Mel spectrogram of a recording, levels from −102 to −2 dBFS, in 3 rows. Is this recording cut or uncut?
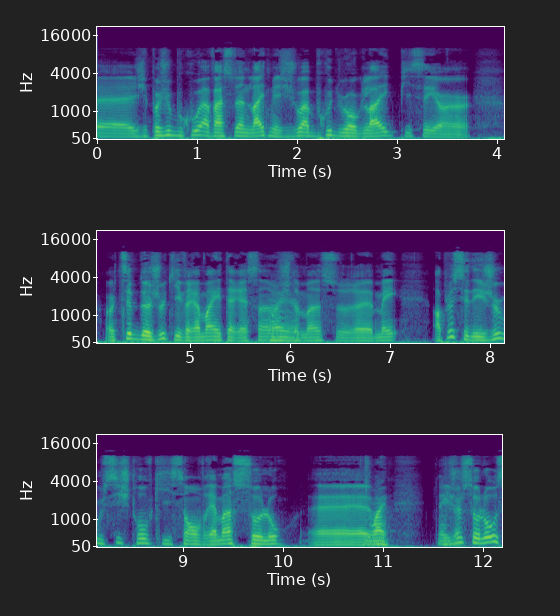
uncut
